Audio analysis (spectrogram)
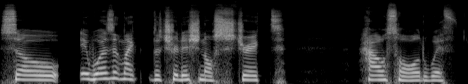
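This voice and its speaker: A woman's voice: medium pitch, slow, no echo. A young adult woman from San Francisco, first language Cebuano, co-hosting a podcast in thoughtful, easygoing casual chat. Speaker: podcast co-host.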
